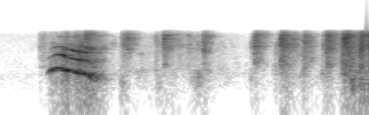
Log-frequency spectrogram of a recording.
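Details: Kaiser, a Rhodesian Ridgeback, frustrated with Terry the turtle, gives a loud drawn-out whining yowl that slides downward, then several short, clipped bark-like bursts separated by brief pauses.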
